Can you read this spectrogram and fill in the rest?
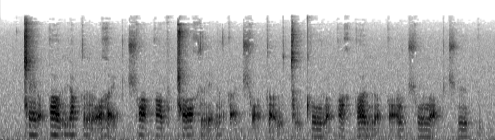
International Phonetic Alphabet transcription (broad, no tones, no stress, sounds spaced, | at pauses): ǁ ɛ ɾ o̰ q o r ø q r ɔ̰ ʁ ɛ̰ k t͡ʃʰ ɔ q ɔ f ǁ ɔ x r ɛ̰ r q ɛ̰ t͡ʃʰ ɔ̰ q ɾ o̰ ɾ o̰ ǀ o̰ tʰ o ɾ o̰ q ɔ x q o r o̰ q ɔ̰ l t͡ʃʰ o l ɔ̰ q t͡ʃʰ ø k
